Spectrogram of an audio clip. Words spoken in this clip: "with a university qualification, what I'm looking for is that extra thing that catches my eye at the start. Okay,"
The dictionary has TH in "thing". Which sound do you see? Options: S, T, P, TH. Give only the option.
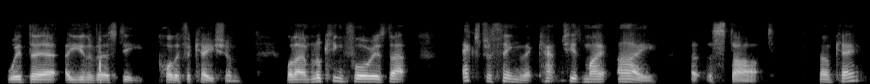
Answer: TH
